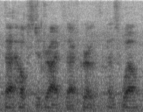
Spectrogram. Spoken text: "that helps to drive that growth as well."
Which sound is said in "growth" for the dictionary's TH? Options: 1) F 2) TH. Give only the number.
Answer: 2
